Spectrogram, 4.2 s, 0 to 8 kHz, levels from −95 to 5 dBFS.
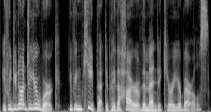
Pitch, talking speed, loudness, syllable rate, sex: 215 Hz, 310 wpm, -16 LUFS, 6.1 syllables/s, female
